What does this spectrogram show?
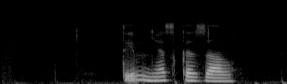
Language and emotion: Russian, neutral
